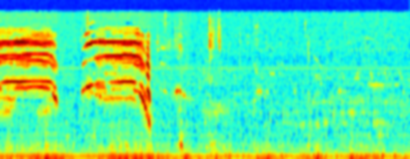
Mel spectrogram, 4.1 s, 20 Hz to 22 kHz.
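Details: Nesting peregrine falcons in Dobra, Poland, 14 May 2021 at 14:18; two long harsh wailing notes with strong overtones, the second ending in a downward slur, followed by faint clicks and hum.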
